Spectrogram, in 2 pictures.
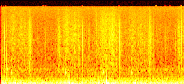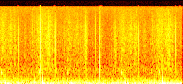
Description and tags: hiss of a needle on an old record (different)
glitch, click, rhythmic, hiss, vinyl, detritus, turntable, field-recording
